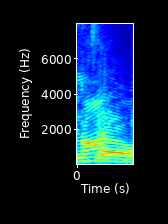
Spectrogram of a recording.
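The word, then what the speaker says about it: Zhou: Joe. It's Dr. Joe. And Z-H-O-U, yeah. Oh, really? Yeah. But pronounced J-O-E.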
